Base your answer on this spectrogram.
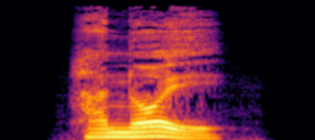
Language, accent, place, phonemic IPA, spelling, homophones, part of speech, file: German, Germany, Berlin, /haˈnɔʏ̯/, Hanoi, ha noi, proper noun, De-Hanoi.ogg
- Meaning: Hanoi (the capital city of Vietnam)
